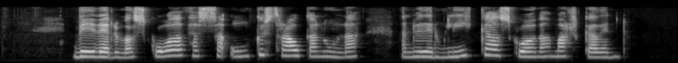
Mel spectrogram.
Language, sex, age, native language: Icelandic, female, 20-29, Icelandic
